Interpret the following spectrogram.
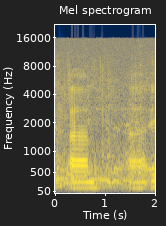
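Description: A man's voice holding two drawn-out, level hesitation sounds ("uh") between phrases, the second about a second and a half in.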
